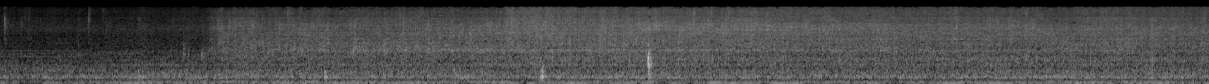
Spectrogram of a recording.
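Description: Oil sizzling in a frying pan with onion, garlic and ginger. About two seconds in, the sizzle grows much louder as chopped tomatoes go into the hot oil, then holds steady. There is one sharp click a little past halfway.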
